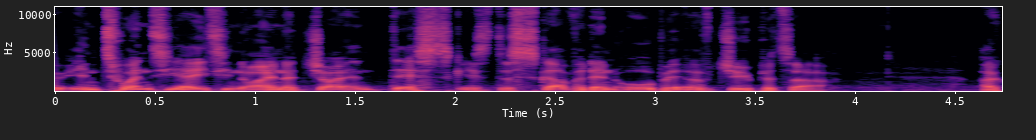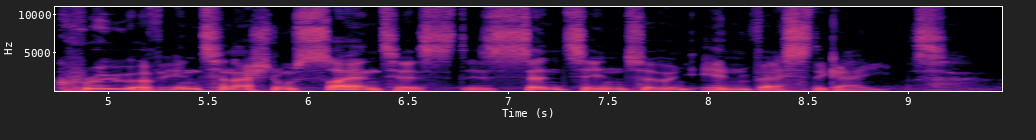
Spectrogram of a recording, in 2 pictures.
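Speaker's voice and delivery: dramatic, poetic reading voice. Streamer reads the game's opening text to chat in his best poetic voice. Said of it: "in my best poetic voice".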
